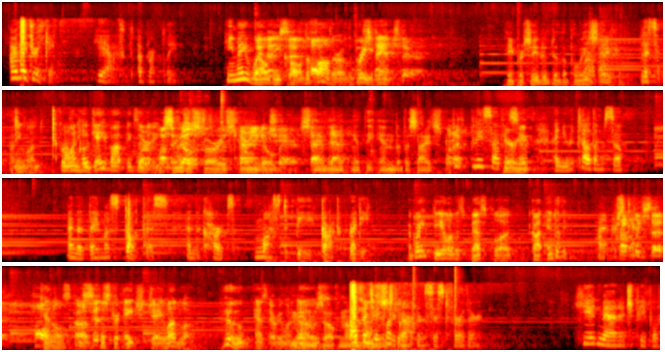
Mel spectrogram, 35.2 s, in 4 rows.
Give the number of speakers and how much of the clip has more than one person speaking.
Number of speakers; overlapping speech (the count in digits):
4, about 37%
